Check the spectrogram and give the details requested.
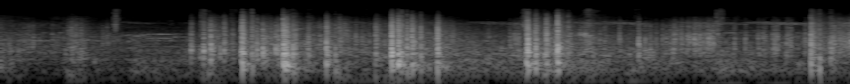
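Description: Aerial fireworks shells bursting: a run of sharp bangs with a quieter stretch early on, the bangs bunched between about two and six seconds in and one more near the end.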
